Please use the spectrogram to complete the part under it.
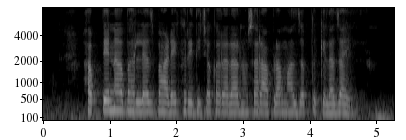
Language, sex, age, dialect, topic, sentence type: Marathi, female, 25-30, Standard Marathi, banking, statement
